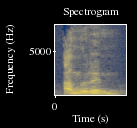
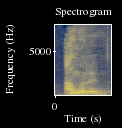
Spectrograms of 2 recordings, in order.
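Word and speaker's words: عمرو: Haza kitabu amrin. Waw is still written. Are you with me? It's not pronounced.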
